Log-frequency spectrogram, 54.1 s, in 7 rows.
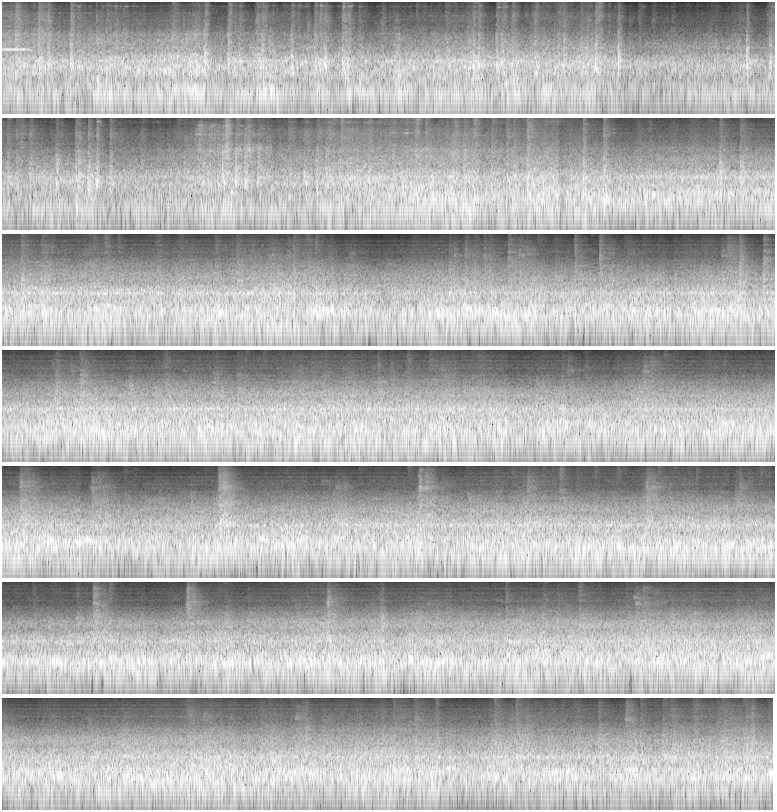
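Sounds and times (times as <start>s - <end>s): wheels clicking over rail joints: 0.0s - 14.2s, 34.2s - 39.8s
train wheels rumbling on track: 0.0s - 54.0s.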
